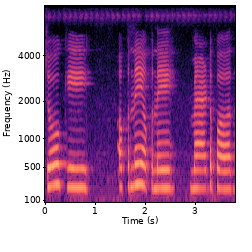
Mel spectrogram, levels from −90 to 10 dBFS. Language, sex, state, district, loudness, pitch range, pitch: Hindi, female, Punjab, Fazilka, -15 LUFS, 230-250 Hz, 240 Hz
